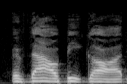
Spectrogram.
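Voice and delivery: low, slow, pompous scripture voice; mock the stiff biblical devil; old King James voice. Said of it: "they talk like this probably".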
